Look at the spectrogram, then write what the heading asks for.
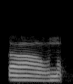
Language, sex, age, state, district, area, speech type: Telugu, female, 18-30, Andhra Pradesh, Eluru, rural, conversation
